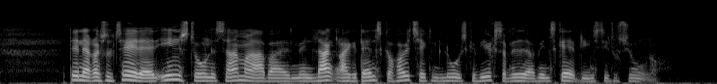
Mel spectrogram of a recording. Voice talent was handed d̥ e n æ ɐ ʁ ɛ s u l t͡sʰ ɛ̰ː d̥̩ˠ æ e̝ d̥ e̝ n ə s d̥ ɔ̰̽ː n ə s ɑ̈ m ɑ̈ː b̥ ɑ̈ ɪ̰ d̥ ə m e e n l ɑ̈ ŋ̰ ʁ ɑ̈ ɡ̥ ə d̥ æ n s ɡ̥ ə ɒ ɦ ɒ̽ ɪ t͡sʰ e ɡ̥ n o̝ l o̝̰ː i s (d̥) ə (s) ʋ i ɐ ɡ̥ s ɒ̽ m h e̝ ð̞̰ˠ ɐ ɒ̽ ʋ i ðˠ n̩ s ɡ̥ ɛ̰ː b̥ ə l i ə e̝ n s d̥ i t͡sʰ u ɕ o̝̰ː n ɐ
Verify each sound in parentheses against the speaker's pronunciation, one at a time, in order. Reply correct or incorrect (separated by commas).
incorrect, incorrect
